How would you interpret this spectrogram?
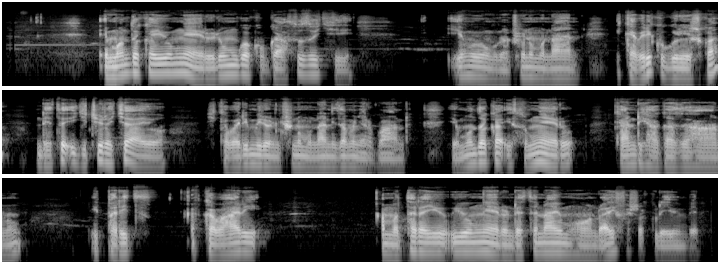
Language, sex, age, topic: Kinyarwanda, male, 18-24, finance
